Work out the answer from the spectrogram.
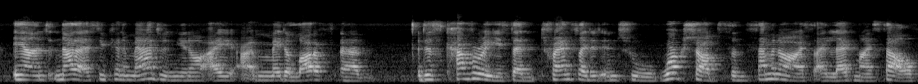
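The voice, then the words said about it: German accent. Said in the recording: “I got myself out of Germany, in case you haven't identified my accent”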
